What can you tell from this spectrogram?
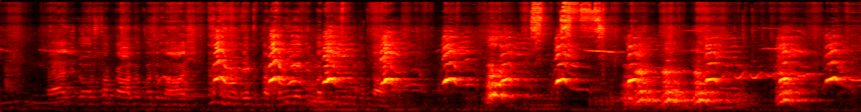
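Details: Gull Terriers (Gultair) at a kennel, a male and a pregnant female: some talk at the start, then loud, pitched barks in quick uneven bursts, some drawn out into whining yelps, over constant kennel noise.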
